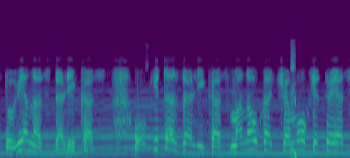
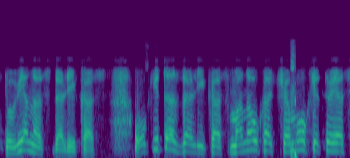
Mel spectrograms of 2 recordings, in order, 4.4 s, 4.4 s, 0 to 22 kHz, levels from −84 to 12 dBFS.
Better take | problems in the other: second | background sound (Bowed string instrument); 12 dB below the speech

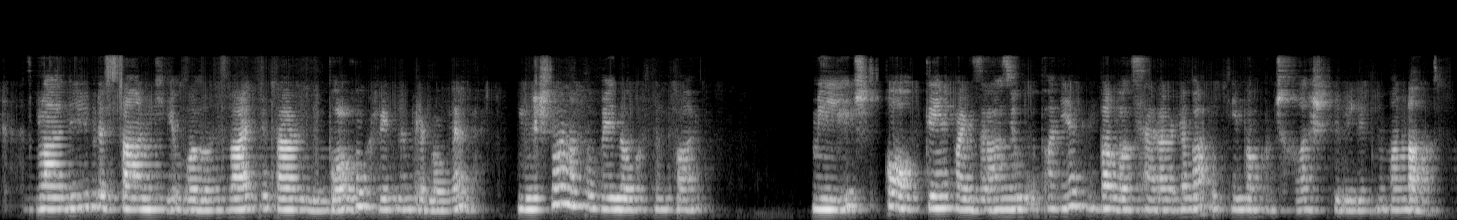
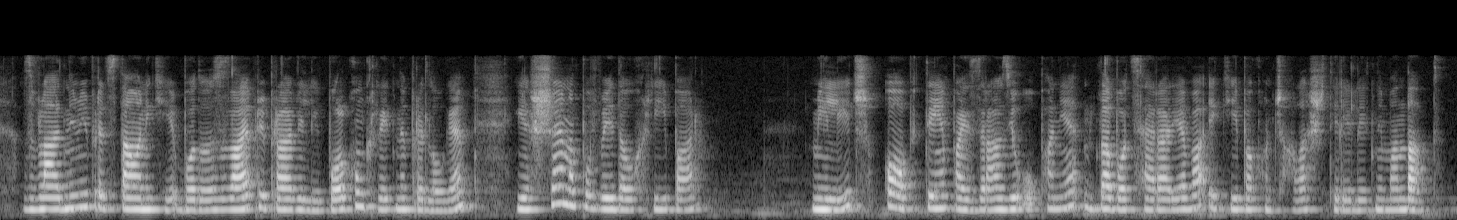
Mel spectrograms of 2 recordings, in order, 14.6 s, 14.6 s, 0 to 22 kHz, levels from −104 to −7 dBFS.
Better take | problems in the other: second | noise reduction (neural mask model DeepFilterNet 3)

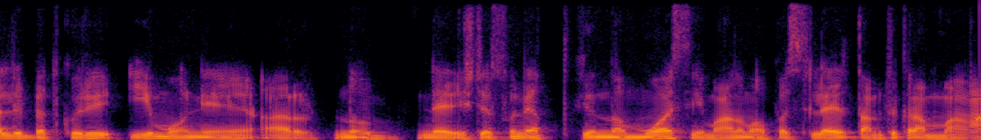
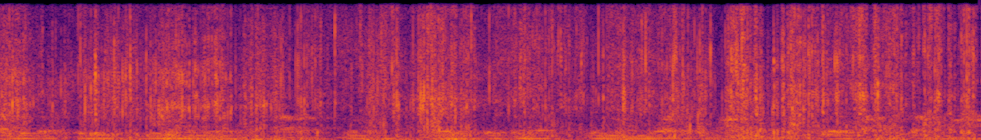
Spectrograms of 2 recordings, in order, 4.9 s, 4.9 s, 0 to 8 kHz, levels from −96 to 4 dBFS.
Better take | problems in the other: first | background sound (Tearing); 5 dB above the speech // room echo; dies away in 0.7 s

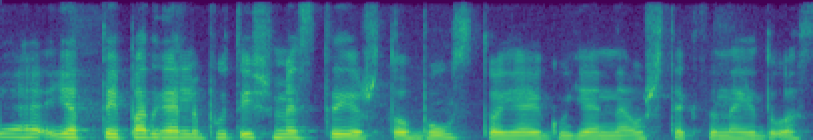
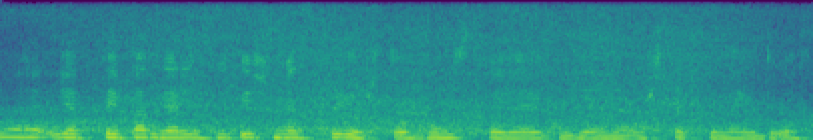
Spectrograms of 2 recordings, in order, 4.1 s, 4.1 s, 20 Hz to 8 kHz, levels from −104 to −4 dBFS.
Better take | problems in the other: first | background sound (Train); 11 dB below the speech // room echo; dies away in 0.4 s

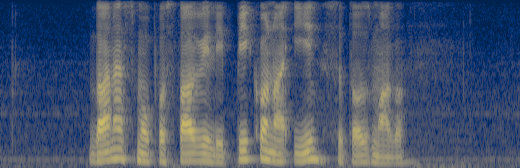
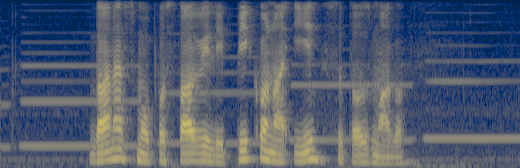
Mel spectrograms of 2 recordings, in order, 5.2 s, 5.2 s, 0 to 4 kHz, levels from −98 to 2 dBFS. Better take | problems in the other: first | background sound (Wind instrument, woodwind instrument); 18 dB below the speech

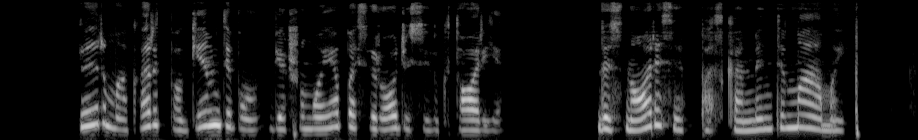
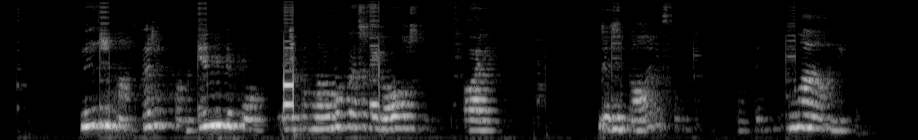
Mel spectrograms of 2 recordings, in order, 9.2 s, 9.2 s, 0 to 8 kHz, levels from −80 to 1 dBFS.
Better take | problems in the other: first | noise reduction (neural mask model DeepFilterNet 3)

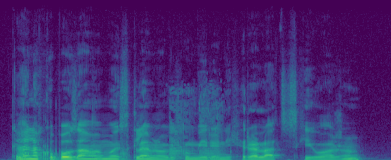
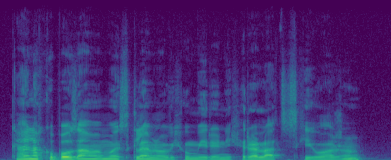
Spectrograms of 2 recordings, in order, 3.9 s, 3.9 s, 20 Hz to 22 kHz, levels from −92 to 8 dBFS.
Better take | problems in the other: second | background sound (Fart); 12 dB below the speech

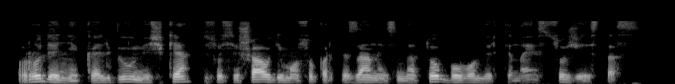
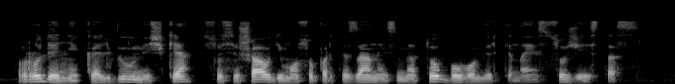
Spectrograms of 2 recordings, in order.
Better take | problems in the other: second | noise reduction (neural mask model Resemble Enhance denoiser)

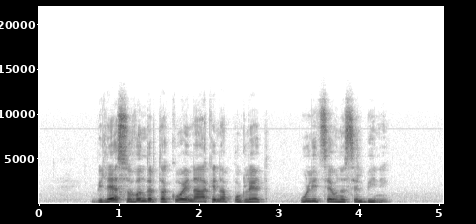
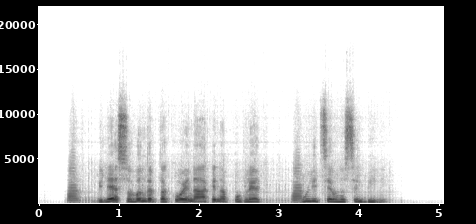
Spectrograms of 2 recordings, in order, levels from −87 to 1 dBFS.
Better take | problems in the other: first | noise reduction (neural mask model RNNoise)

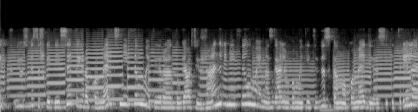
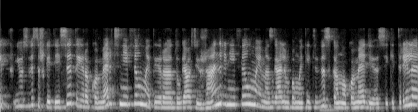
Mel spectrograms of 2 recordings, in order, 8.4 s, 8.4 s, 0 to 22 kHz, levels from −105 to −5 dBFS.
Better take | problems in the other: second | background sound (Trumpet); 7 dB below the speech

